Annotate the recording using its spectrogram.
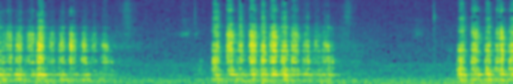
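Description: A coin scratching the coating off a paper scratch-off lottery ticket: faint, rapid back-and-forth scraping strokes in three short runs with pauses between, the last starting near the end.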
